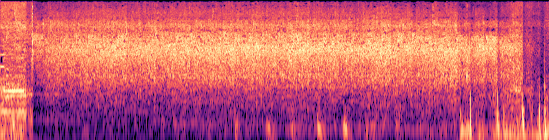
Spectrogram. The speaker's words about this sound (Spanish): Bienvenido a Cabra, centro geográfico de Andalucía y puerta de la Sierra Subbética. Recibamos con un fuerte aplauso a doña María Dolores Villatoro, alcaldesa de la muy noble y leal ciudad de Cabra.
